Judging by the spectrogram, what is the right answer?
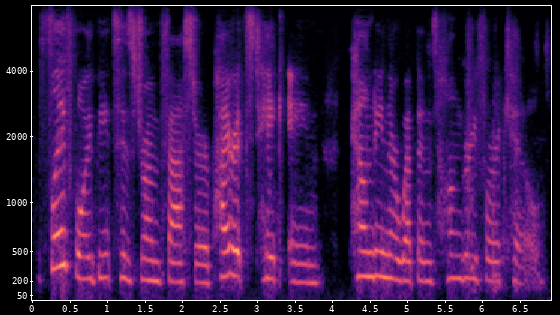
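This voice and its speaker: At a table read, a woman narrates scripted action descriptions with measured, dramatic storytelling. Her voice is medium-pitched and the recording sounds muffled.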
